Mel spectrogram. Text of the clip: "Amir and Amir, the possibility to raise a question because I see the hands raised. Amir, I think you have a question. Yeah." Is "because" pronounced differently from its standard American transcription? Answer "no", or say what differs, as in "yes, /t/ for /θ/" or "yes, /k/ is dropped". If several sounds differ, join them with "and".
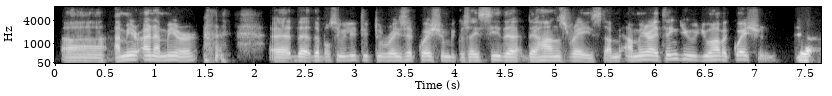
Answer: yes, /s/ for /z/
